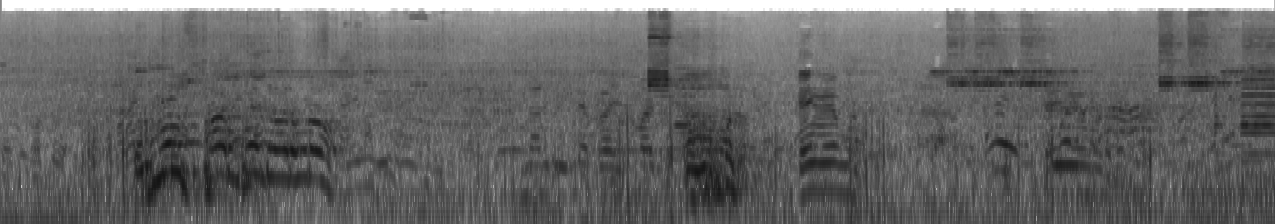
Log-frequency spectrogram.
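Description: Men shout loudly close by, chanting in a crowd.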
